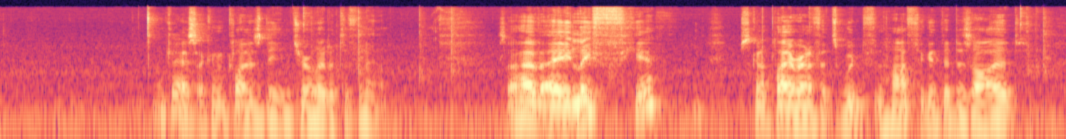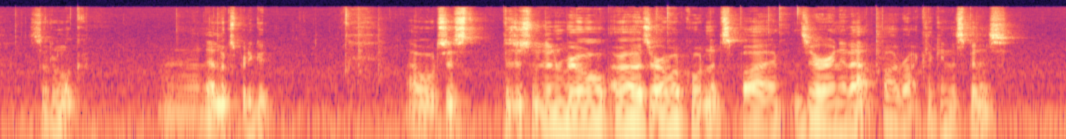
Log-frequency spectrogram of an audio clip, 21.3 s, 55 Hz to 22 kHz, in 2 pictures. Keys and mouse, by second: 3.0 click, 3.6 alt+middle click, 8.1 click, 10.5 alt+middle click, 14.2 alt+middle click, 17.2 right click, 19.4 alt+middle click.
